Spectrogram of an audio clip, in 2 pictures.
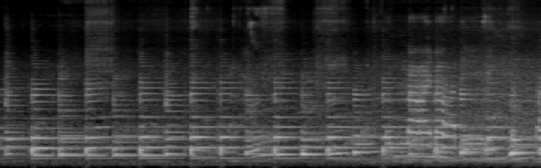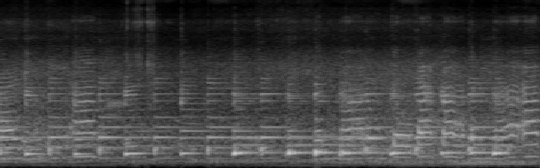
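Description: Đàn tính, the long-necked gourd lute of Tày-Nùng Then singing, plucked in a repeating tune of about two strokes a second, the figures growing quicker and busier in the second half.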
